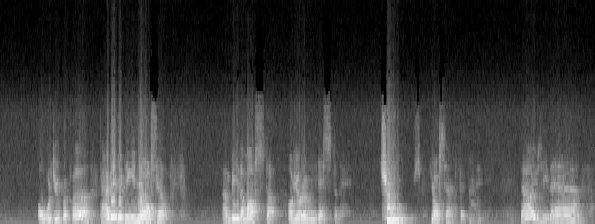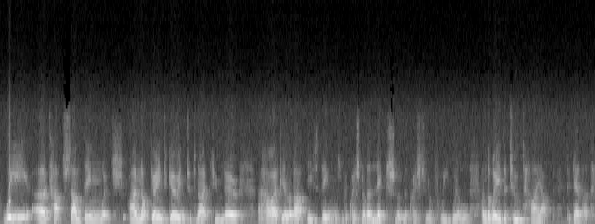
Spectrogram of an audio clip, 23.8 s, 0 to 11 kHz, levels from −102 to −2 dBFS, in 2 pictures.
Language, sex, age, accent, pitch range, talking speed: English, male, 60-79, British, 145-225 Hz, 160 wpm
